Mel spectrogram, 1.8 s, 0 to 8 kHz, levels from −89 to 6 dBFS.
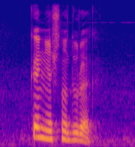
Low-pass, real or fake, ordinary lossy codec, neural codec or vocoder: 7.2 kHz; real; none; none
